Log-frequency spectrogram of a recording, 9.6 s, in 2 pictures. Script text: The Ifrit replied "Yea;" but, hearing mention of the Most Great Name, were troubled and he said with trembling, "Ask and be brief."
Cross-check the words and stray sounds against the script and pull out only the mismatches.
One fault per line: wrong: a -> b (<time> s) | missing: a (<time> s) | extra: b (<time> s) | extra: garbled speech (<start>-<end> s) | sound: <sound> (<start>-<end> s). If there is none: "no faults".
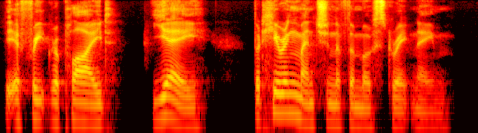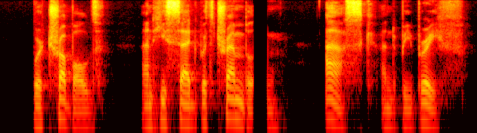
sound: dropout (7.3-7.5 s)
